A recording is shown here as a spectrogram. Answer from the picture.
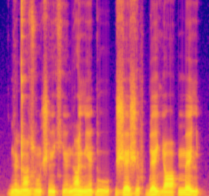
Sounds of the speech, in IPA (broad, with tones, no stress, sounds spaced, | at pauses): ɡ ɛ̃˧ ɖ ɑ̃˧˩ ɮ õ˩˧ ʃ ẽ˩˧ ç ɛ̃˩˧ ɡ ɑ̃˥˧ lʲ ɛ̃˧ ɗ u˥˧ | ʒ ɛ˥˧ ʒ ɘ˧ f ɡ͡b ɛ˥˧ ʎ ɑ˧ | m ɛ˥˧ lʲ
